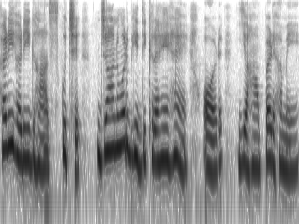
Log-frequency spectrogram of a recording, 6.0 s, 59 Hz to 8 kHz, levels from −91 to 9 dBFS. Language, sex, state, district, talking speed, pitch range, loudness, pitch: Hindi, female, Bihar, West Champaran, 130 wpm, 200-255 Hz, -12 LUFS, 230 Hz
